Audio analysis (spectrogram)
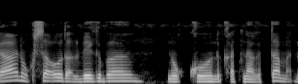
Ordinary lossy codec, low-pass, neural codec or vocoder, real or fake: none; none; none; real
